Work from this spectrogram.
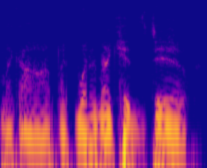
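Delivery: put-on newscaster-style on-air reporter voice. Speaker recalls her mom reacting to what her kids did, in mom's put-on reporter voice. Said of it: "she did like her reporter voice".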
